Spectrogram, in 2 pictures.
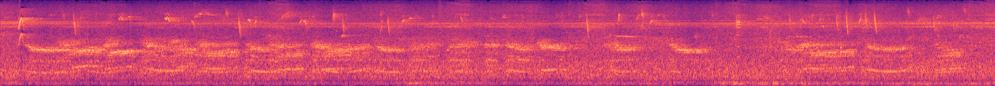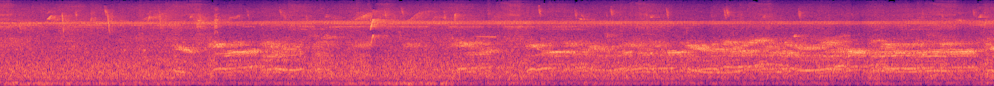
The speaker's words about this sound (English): And at dusk one night, we went out to try and capture the sound of the cock of the rock, which is actually the national bird of Peru.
